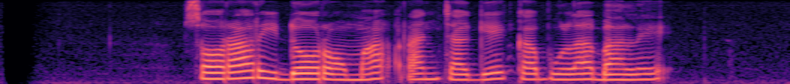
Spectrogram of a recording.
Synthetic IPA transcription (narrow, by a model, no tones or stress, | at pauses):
sɔɾaɾidɔɾɔmarʔaɲt͡ʃaɡɛkabulabalɛʔ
